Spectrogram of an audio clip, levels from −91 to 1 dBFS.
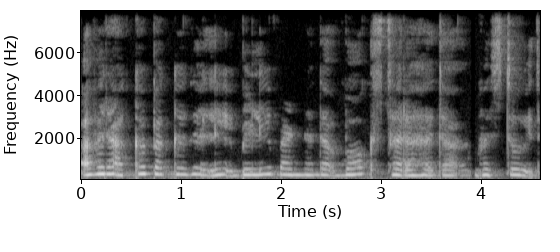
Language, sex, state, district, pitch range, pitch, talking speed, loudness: Kannada, female, Karnataka, Bangalore, 260-295 Hz, 270 Hz, 115 wpm, -23 LUFS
